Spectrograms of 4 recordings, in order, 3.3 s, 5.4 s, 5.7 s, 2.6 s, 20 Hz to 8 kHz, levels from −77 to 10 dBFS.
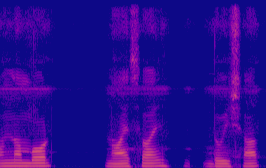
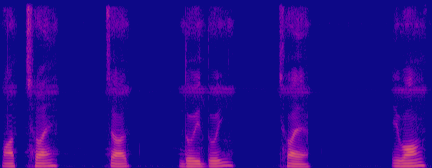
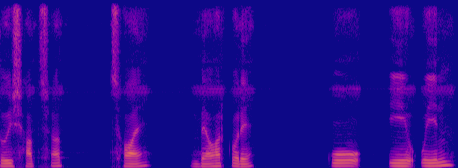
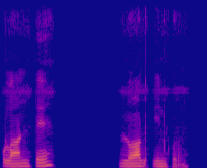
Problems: constant background noise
